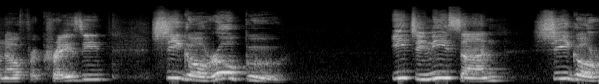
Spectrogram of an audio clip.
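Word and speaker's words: ろく: Shi go roku. Shi go roku. Roku kind of sounds like loco, which is Spanish in case you don't know, for crazy. Shi go roku.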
